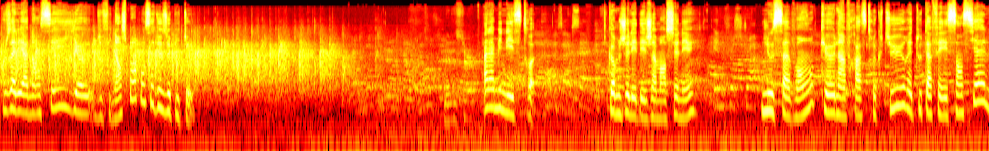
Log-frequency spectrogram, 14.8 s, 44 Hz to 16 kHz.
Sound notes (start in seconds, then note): 3.7 applause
